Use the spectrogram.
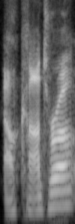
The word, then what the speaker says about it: Alcantara: 62 Sandy Alc Alcantra or Alcantara. I always said Alcantara announcer say alcantra that's like quick yeah accent on the second syllable and I have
